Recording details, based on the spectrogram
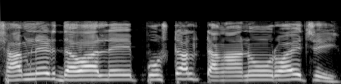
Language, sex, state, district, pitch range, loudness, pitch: Bengali, male, West Bengal, Cooch Behar, 200-225 Hz, -11 LUFS, 215 Hz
